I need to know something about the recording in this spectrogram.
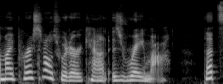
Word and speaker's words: Rui Ma: pan daily and my personal Twitter account is Ramah that's spelled rui ma my twitter is GI and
